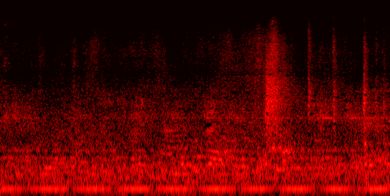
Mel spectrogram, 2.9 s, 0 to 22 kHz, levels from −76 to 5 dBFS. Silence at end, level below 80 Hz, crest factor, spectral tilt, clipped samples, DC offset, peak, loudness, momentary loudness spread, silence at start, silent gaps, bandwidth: 0 s; -62 dBFS; 18 dB; -3.5 dB/octave; under 0.1%; under 0.1%; -24 dBFS; -42 LUFS; 7 LU; 0 s; none; 16.5 kHz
